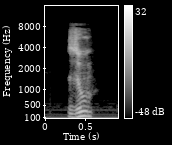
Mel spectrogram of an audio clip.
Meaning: shoo, let's go!
- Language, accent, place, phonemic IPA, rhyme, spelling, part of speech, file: French, France, Lyon, /zu/, -u, zou, interjection, LL-Q150 (fra)-zou.wav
